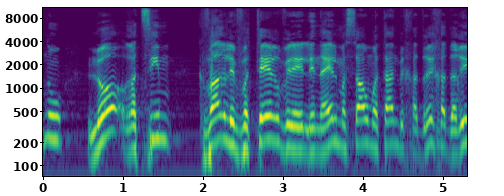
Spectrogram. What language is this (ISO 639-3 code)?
heb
